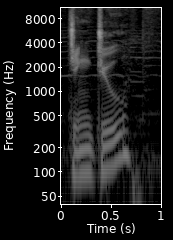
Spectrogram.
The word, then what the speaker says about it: Jingju: It's Jingju. I would have not have known that's how it's pronounced.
